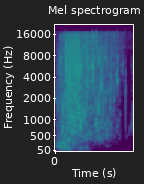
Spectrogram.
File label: paddle water, boat; minecraft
